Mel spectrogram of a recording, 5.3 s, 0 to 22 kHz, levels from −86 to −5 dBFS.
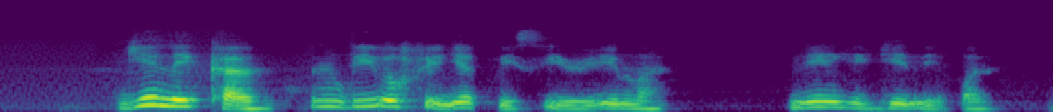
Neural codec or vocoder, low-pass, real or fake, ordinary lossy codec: codec, 16 kHz, 0.5 kbps, FunCodec, trained on LibriTTS, 25 frames a second; 7.2 kHz; fake; none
